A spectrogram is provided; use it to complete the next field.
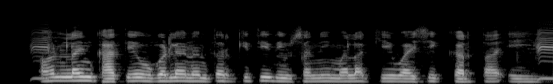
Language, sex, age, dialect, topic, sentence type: Marathi, male, 41-45, Northern Konkan, banking, question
